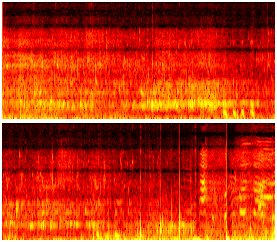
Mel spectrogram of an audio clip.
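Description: Water rushes and bubbles in a muffled way underwater.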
